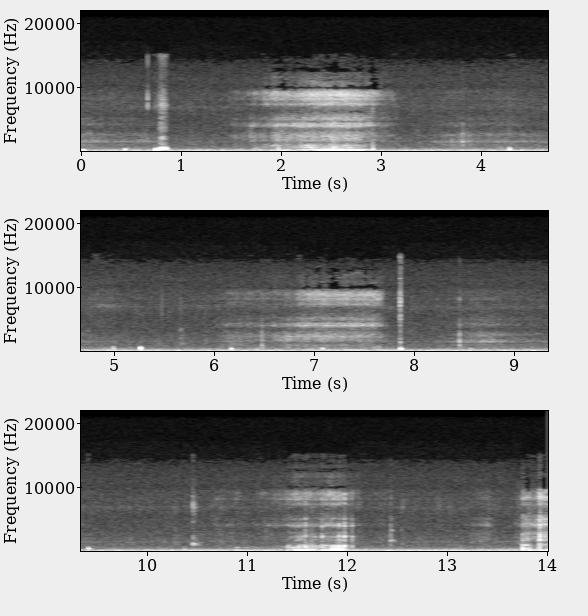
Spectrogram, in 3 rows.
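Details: Younger sister snoring in sleep, unaware she snores: three rough, rattling snores on the in-breath, about 13 breaths a minute, over faint room noise; ordinary sleep snoring.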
